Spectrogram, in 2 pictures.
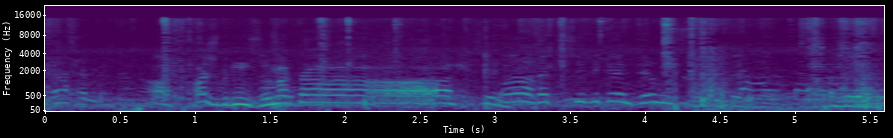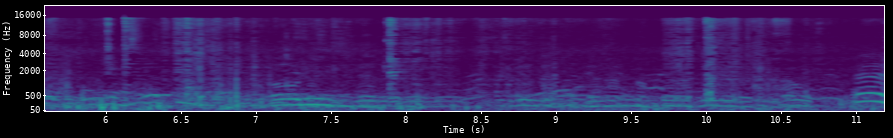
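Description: Several men and boys talk and call out nearby, outdoors.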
